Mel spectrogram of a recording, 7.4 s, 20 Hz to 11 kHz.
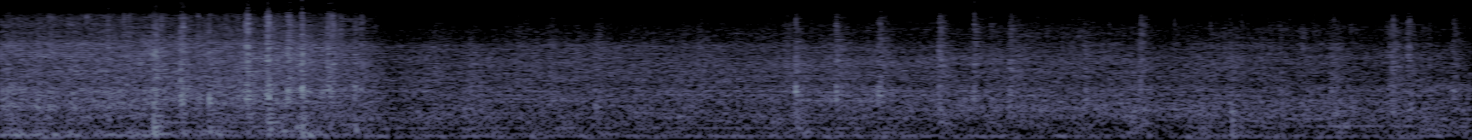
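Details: Hornby J36 model locomotive, previously screeching, after lubricating gears with gear oil mixed with white grease: light rhythmic rail-joint clicking with a soft motor hum, no screech; runs smoothly.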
